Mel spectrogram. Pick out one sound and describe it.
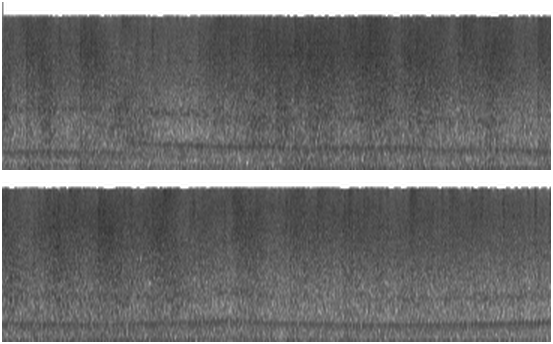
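A futuristic motorbike engine hums steadily at high speed.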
